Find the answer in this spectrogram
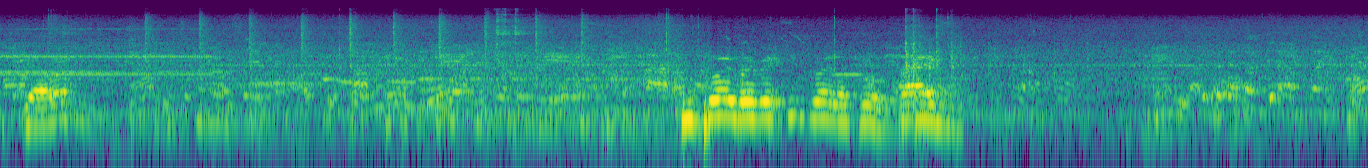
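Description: People's voices talking and calling out, loudest about five to seven seconds in, over a low steady hum. A steady high tone sounds for the first second and a half.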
